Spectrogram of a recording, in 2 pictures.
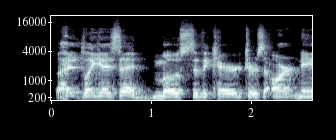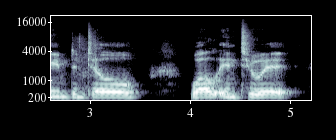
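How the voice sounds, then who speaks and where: A man's voice: mid-range voice, fairly even intonation, unhurried, bright, forceful tone. A man co-hosting a casual discussion about films, talking in an informal, slangy way. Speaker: podcast co-host. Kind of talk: casual conversational movie discussion.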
